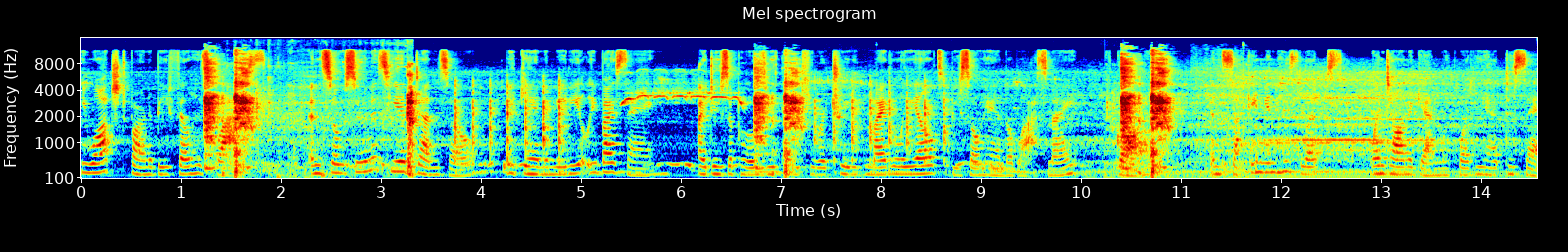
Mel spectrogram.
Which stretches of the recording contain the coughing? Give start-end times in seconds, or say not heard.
1.2-2.4, 6.7-8.1, 10.4-11.8.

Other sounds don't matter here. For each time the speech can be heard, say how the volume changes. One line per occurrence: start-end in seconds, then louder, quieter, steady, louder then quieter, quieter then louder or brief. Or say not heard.
0.0-14.5 steady.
